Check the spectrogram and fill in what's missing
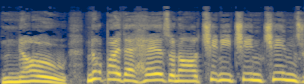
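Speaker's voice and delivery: loud, high chorus-like pig refusal; defiant shout. A narrator's reading. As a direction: shout the wolf away. Pigs refuse the wolf.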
